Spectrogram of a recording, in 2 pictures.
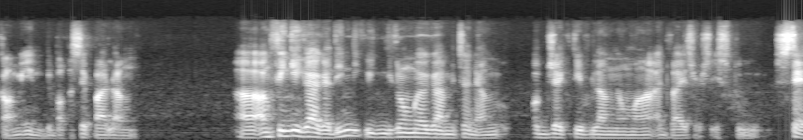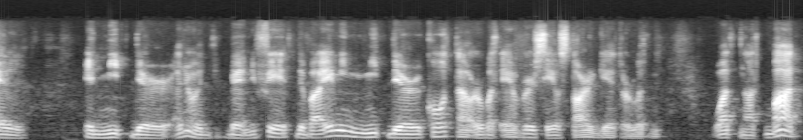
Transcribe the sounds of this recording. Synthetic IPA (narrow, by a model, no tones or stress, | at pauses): kʰɐ̰mɪnd̪ɪbakɐsɛpaːɾɐŋ | ʔaːʔɐŋfɪŋkɪŋɡaːɡad̪hɪnd̪ikhɪnd̪iːkonɐŋmɐɡaːɡaːmɪt̪̚d͡ʒ̥anɛʔɐŋ | ʔob̚d͡ʒɛk̚t̪ɪvlɐŋnɐŋmɐŋaʔɐ̰d̪vajsɛ̰ɹsɪ̰st̪ṵsɛl | ʔɛnd̪mit̪̚d̪ɛɹɐ̰noʔbɛnɛfɪt̪̚d̪ɪbaʔjmĩnmit̪̚d̪ɛɹkoːt̪ɐ̰ʔɔ̰ɹwɐt̪ɛ̰vɛɹsejlst̪a̰ɹɡɛ̰t̪ɔ̰ɹwɐ̰t̪̚ | wɐ̰t̪̚nɐt̪̚bɐt̪̚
